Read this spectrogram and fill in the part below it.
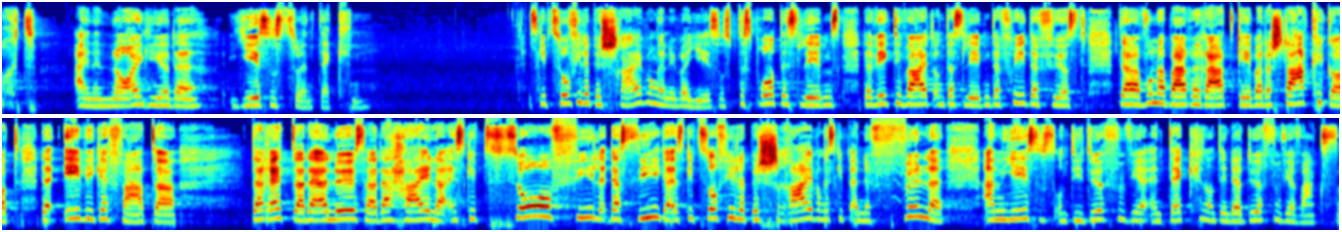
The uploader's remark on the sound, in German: Gottesdienst live aus der LIFE Church Wien.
